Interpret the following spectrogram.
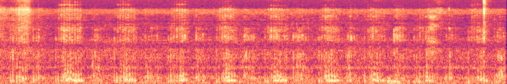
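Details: Domestic cat cuddling inside a box, making what is called cricket sounds: low, pulsing purr-like rumbles that swell and fade in a steady rhythm, roughly one or two pulses a second, with soft rustling in the background.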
